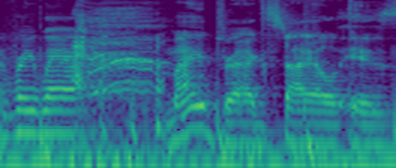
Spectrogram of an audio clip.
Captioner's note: chuckling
